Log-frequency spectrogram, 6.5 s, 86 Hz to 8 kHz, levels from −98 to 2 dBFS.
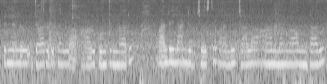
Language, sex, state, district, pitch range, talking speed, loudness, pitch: Telugu, female, Telangana, Karimnagar, 255-270 Hz, 100 wpm, -15 LUFS, 260 Hz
